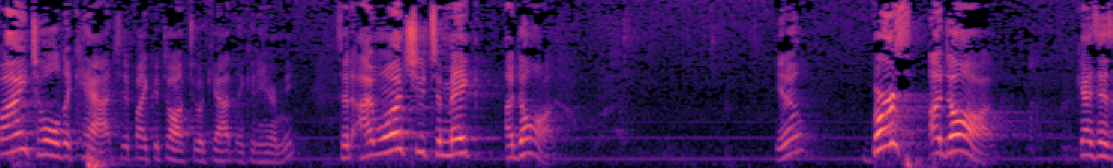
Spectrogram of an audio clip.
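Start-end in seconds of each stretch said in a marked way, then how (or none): 2.9-4.6 commanding voice. Retold or imitated. Preacher voicing command to cat. 7.2-8.3 slow, loud, high order to birth; slow loud command. Retold or imitated. Preacher commanding the cat, slow loud high order.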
